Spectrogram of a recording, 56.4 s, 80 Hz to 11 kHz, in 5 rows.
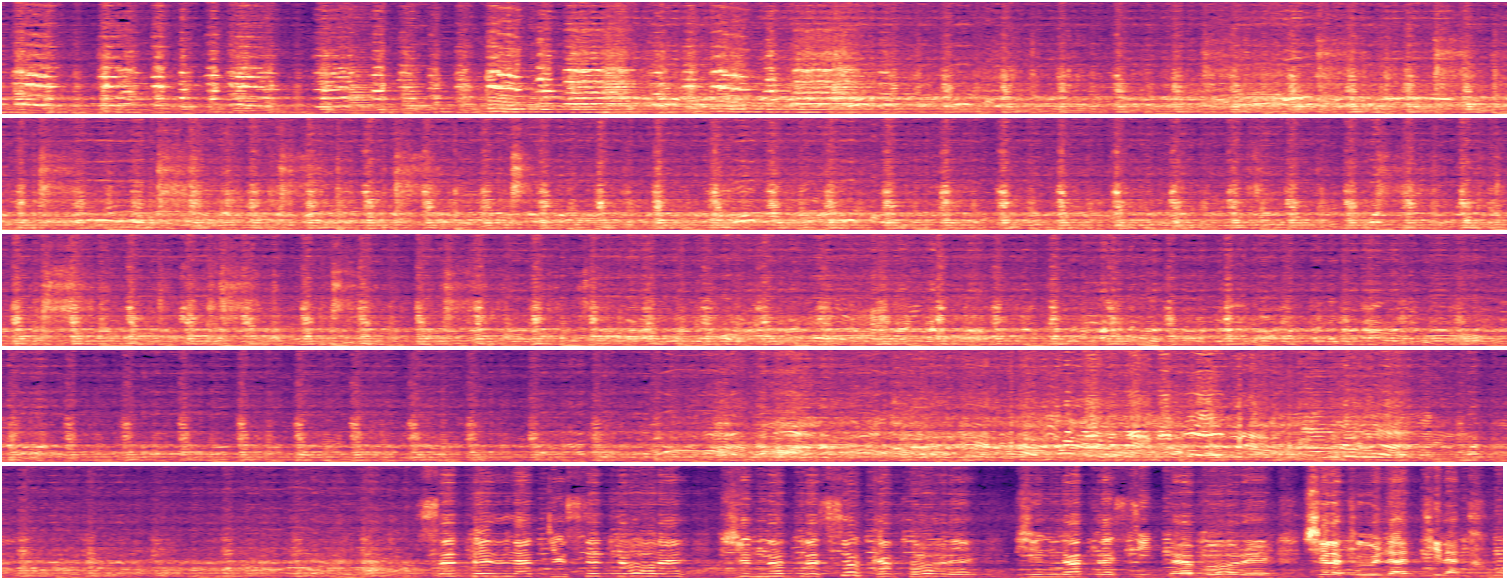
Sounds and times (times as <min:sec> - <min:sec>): Chatter: 0:00.0 - 0:56.4
Inside, large room or hall: 0:00.0 - 0:56.4
Music: 0:00.0 - 0:56.4
Speech: 0:25.8 - 0:34.6, 0:38.8 - 0:45.8, 0:48.2 - 0:56.4.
